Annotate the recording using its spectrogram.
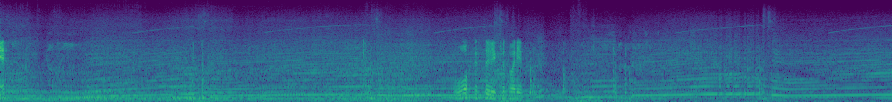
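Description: A racing car engine drones loudly and shifts gears.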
